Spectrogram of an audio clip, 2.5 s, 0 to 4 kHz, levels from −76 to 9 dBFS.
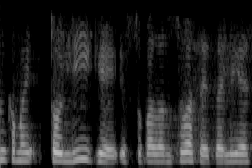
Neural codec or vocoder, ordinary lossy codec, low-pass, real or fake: none; AAC, 16 kbps; 3.6 kHz; real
